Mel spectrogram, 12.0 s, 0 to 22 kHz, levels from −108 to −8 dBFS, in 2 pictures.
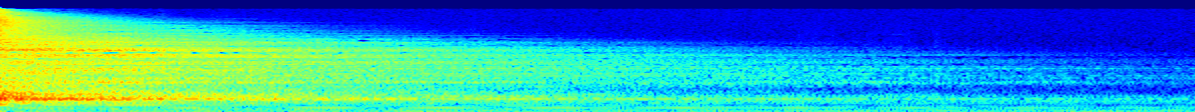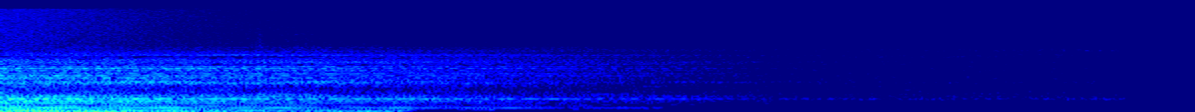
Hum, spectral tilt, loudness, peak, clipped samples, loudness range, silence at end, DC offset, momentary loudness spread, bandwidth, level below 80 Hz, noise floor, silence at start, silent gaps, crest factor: none; 0.5 dB/octave; -27 LUFS; -4 dBFS; under 0.1%; 27 LU; 8.6 s; under 0.1%; 27 LU; 16 kHz; -68 dBFS; under -90 dBFS; 0 s; none; 30 dB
